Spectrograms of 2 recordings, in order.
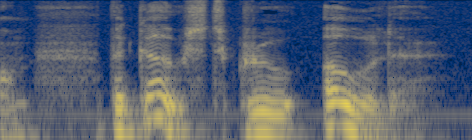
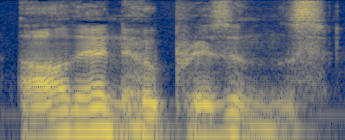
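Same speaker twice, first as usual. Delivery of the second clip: louder, slow, cutting retort; stern rebuke; 8 dB louder than usual. Acted. Ghost turns Scrooge's words on him, loud stern rebuke. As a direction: hurl his own words back at him.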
